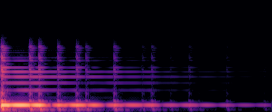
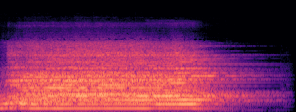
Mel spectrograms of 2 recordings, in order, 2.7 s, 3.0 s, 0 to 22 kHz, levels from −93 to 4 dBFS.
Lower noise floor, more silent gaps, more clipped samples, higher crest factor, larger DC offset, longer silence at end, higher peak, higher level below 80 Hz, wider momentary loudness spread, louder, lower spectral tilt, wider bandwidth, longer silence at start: first, -59 dBFS vs -42 dBFS; neither; neither; about the same, 16 dB vs 14 dB; neither; first, 1.15 s vs 0.45 s; second, -6 dBFS vs 0 dBFS; second, -64 dBFS vs -56 dBFS; first, 24 LU vs 9 LU; second, -20 LUFS vs -14 LUFS; about the same, -7.5 dB/octave vs -7 dB/octave; second, 4.3 kHz vs 9.8 kHz; about the same, 0 s vs 0 s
